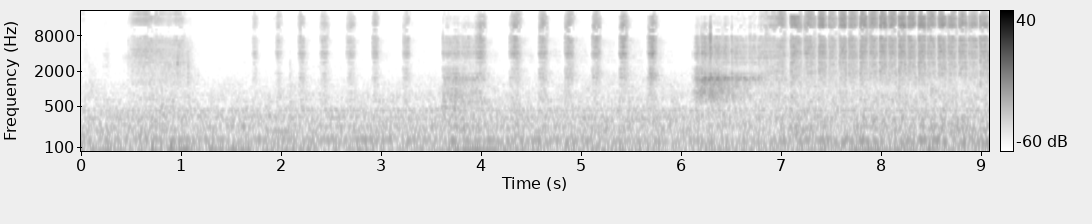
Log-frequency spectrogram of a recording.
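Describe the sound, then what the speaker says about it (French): A Sharpie felt marker colours in black areas on drawing paper, making steady rubbing strokes with quick rhythmic bursts in the middle, close and fairly quiet over a constant low background hum. "avec un feutre Sharpie, on vient colorier tout ce qui doit être en noir."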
